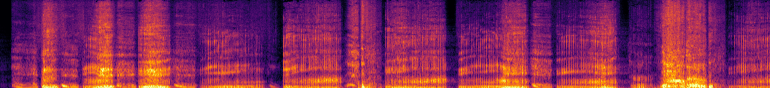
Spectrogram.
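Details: Jaguar roaring in a long run of deep, rough, grunting bursts, each lasting roughly a second, separated by brief pauses, with a few louder, harsher outbursts near the end.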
